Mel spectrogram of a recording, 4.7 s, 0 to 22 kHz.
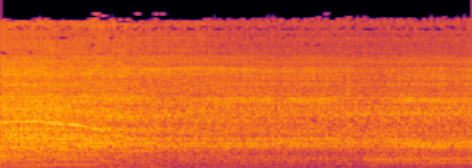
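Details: VW Scirocco TSI 122 cold start rattle: quick rattling tick roughly four a second, easing as revs drop into idle; owner suspects a relaxed timing chain, not confirmed.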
